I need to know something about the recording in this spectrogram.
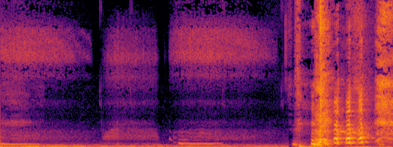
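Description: A dog lying down snores in three long, hissing, wheezy breaths over a low hum, fairly quiet, before a burst of human laughter at the dog breaks in near the end.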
